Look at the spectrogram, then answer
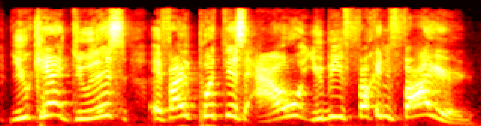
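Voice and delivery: loud sharp voice. Acted. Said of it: "why are you yelling at me".

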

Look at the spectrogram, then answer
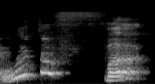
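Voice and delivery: very high incredulous squeak; mock shocked squeal. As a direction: squeak it out in disbelief. Retelling his own reaction.

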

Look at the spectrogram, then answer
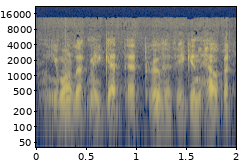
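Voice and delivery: ordinary talk

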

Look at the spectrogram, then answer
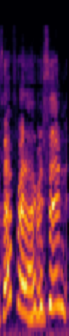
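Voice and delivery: surprised recognition. Retold or imitated. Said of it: "I was like".

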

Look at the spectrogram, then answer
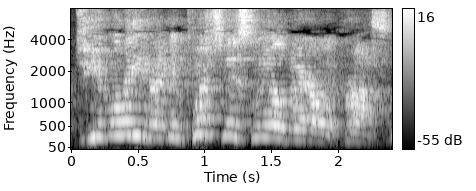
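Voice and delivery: loud, high call across the falls; yelling to the crowd. Retold or imitated. Tightrope walker shouting to the crowd below, loud and high. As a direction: shout it so thousands can hear. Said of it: "he would yell".

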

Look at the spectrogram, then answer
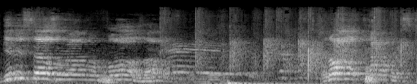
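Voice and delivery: applause call. Real, not acted. Asking crowd for applause.

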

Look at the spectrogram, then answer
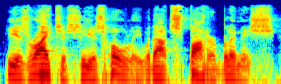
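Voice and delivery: ordinary delivery

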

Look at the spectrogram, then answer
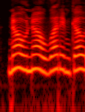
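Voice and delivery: high, loud urgent protest; pleading storybook outcry; desperate plea. A narrator's reading. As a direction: beg them to release him. Jack begs for the octopus.

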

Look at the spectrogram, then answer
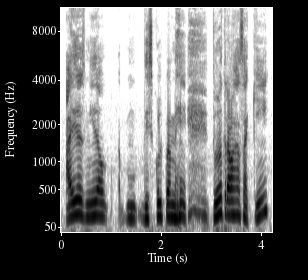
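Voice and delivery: mock-flustered question, pitch climbing at the end; flustered realization. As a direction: act out an embarrassed, startled apology. Acted embarrassed realization of mistake.

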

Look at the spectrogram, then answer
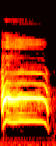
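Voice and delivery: rising into a high, loud mock scream of disgust; building from a whine to a high, loud mock shriek; frustrated hate rant. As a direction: act out hating someone till it bursts out. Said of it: "you get all frustrated".

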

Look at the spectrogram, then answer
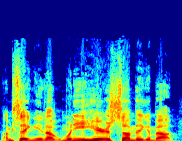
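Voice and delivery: normal talking voice

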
